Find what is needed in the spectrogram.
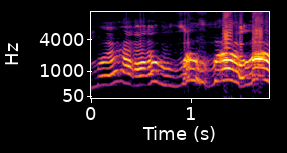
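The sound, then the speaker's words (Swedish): A person's voice imitates a cat in heat, producing a loud, wavering, drawn-out yowl that rises and falls in pitch, growing harsher and more strained toward the end, heard alone. “Har du varit med om en katt som löper någon gång?”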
